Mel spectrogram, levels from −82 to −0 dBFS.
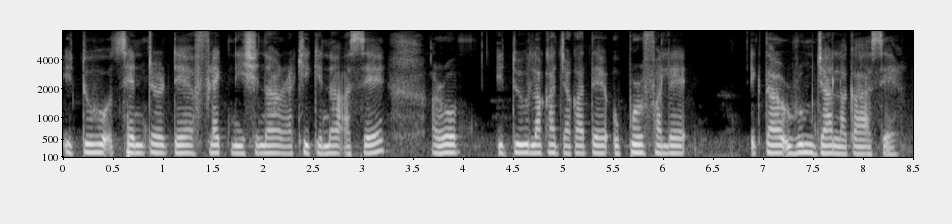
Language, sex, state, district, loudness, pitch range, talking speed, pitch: Nagamese, female, Nagaland, Dimapur, -17 LUFS, 175-185 Hz, 125 wpm, 180 Hz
